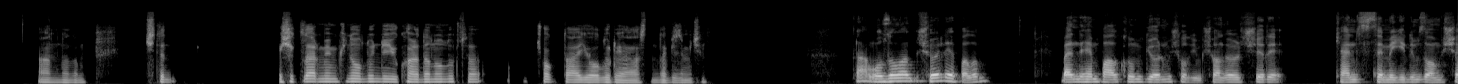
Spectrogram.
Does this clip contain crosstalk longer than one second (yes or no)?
no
